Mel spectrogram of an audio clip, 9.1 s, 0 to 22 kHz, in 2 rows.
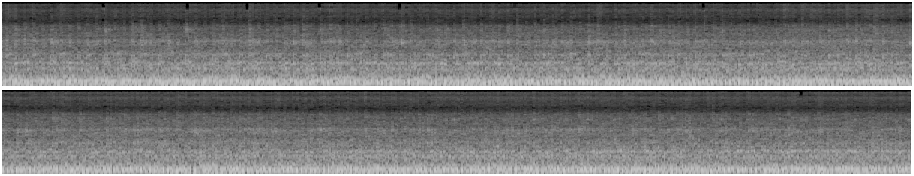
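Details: Detroit Series 60 14L semi truck diesel at first start after in-frame rebuild: deep, steady, even idle with no knocks or misses; some white smoke noted, owner suspects injectors; normal idle.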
